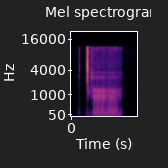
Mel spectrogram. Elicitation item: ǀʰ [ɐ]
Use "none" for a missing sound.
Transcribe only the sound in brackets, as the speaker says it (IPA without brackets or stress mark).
a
